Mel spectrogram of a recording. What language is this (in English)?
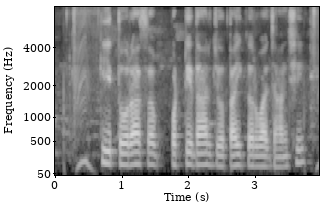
Magahi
